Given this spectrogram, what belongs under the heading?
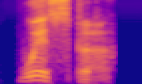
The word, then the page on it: whisper: British English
